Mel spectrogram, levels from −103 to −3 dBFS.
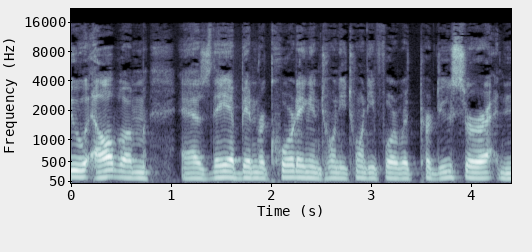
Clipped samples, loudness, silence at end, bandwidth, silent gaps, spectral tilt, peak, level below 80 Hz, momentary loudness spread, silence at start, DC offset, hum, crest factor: under 0.1%; -18 LUFS; 0 s; 16 kHz; none; -5.5 dB/octave; -2 dBFS; -56 dBFS; 9 LU; 0 s; under 0.1%; none; 16 dB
